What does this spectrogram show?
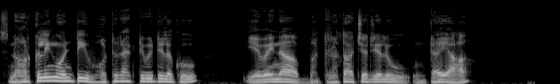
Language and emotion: Telugu, fearful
